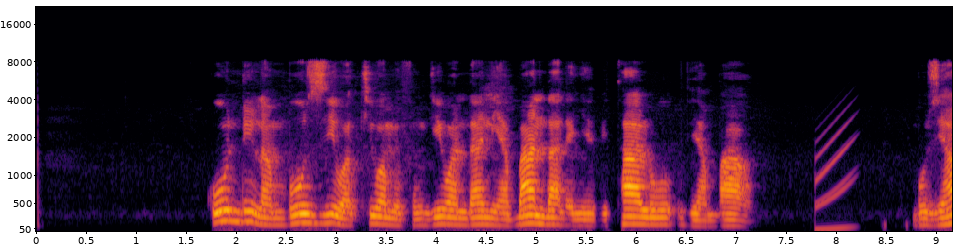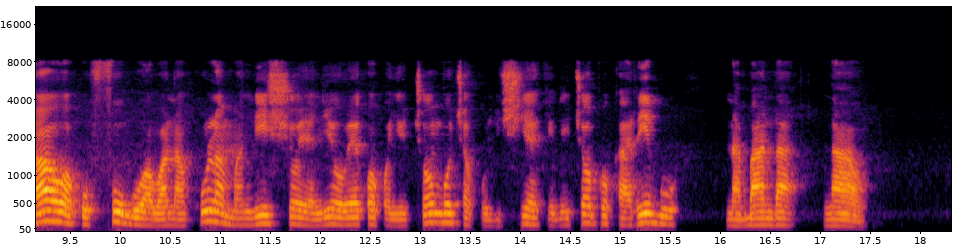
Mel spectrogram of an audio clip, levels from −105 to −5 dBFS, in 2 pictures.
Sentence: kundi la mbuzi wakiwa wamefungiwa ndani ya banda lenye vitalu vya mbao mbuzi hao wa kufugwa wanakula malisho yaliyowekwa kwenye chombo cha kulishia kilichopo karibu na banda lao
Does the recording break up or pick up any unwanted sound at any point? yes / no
yes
